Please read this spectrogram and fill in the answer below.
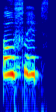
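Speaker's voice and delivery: high-pitched dismay; mild panicky squeal; alarmed cry. Acted. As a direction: cry out as if about to be caught. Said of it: "cried Alby".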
